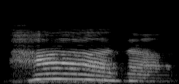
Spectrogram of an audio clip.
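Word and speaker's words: هٰذا: So how are you going to pronounce as هذا, as if there is an alif here? In the script, it's not written. As you can see in the standard Arabic, the alif is not there after ha. But still we pronounce as هذا. We don't say هذا. It's هذا.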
